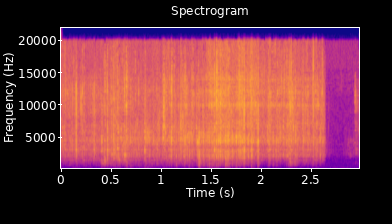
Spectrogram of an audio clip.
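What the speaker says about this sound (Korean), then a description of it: "한 끼 식사에 단백질이 빠지면 섭섭하니까 얇은 고기도 구워준다." Thin slices of meat fry in a hot pan with a loud, dense, steady sizzle that crackles continuously, then cuts off abruptly just before the end.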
